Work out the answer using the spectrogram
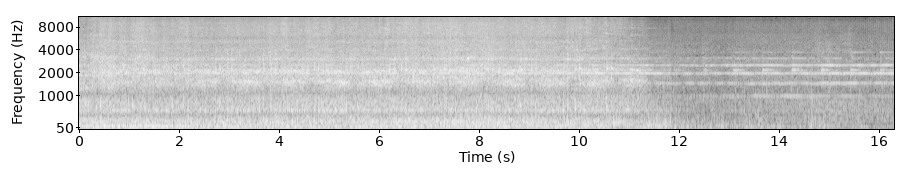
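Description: Freight train wagons rolling through a level crossing, a loud steady rumble that drops away sharply about twelve seconds in as the last wagon clears. The crossing's warning bells ring throughout, with a steady pulsing beat that stands out once the train has gone.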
